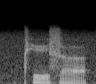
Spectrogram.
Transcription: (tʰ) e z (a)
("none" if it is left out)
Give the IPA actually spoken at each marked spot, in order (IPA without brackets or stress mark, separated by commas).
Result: tʰ, a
